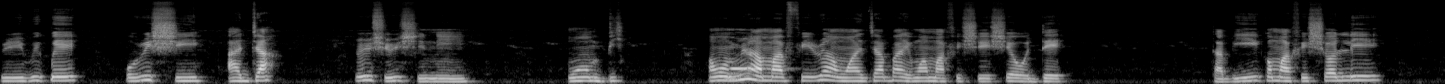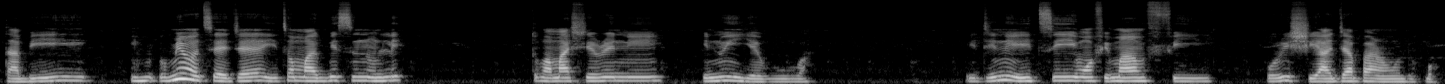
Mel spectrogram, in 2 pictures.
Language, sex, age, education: Yoruba, female, 30-45, tertiary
